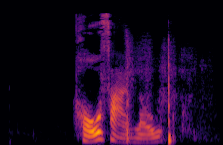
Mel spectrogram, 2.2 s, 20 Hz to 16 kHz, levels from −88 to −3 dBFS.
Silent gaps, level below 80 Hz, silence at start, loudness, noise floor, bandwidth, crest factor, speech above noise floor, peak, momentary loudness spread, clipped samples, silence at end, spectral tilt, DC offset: none; -68 dBFS; 0.75 s; -33 LUFS; -82 dBFS; 11.5 kHz; 20 dB; 51 dB; -14 dBFS; 12 LU; under 0.1%; 0.5 s; -5.5 dB/octave; under 0.1%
